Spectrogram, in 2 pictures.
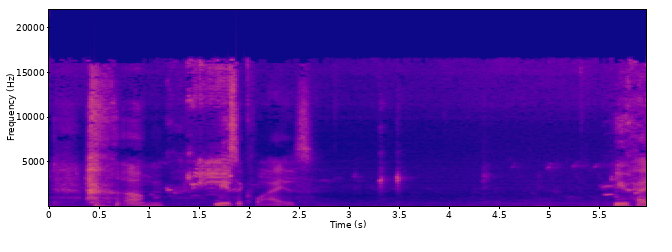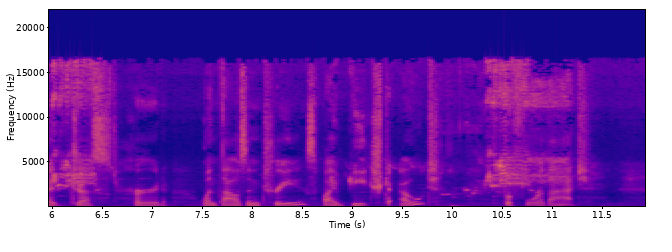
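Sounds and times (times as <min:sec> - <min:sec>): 
low rumble: 0:00.0 - 0:11.9
speech: 0:00.8 - 0:02.7, 0:05.6 - 0:11.4
red-winged blackbird calling: 0:01.0 - 0:06.6, 0:08.8 - 0:11.4.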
